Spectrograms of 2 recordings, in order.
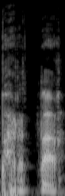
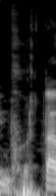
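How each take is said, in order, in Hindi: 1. पहला स्वर 'a' जैसा सुनाई देता है। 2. पहला स्वर 'u' जैसा सुनाई देता है। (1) "भे के ऊपर जबर लगाएंगे" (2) "ये भुरता बन जाता है, जिसका कोई मतलब नहीं है"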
